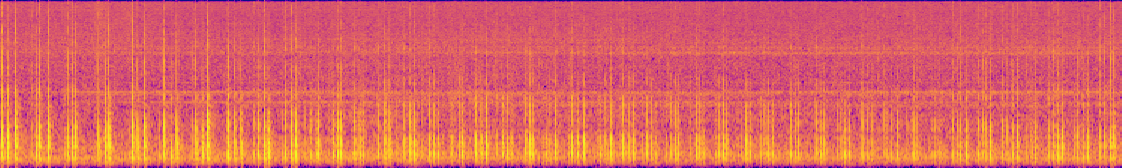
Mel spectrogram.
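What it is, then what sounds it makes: Solid wooden tabletop. Short fingernails of one hand tap in a fast, fluttering rhythm on a large solid wooden tabletop. The many quick, dry taps come in rolling bursts with a mid-range knock and almost no ring, and the whole passage stays quiet.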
